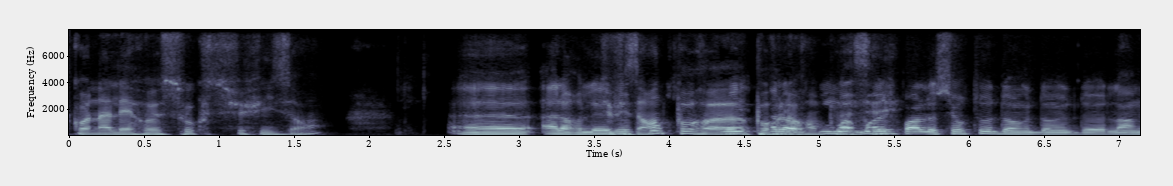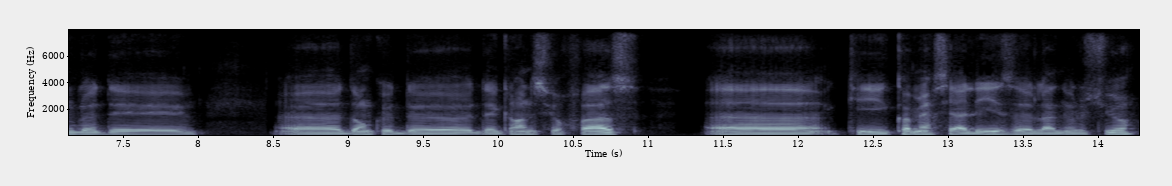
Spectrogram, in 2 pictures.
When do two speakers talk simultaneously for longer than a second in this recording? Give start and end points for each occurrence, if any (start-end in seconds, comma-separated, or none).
3.5-5.6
